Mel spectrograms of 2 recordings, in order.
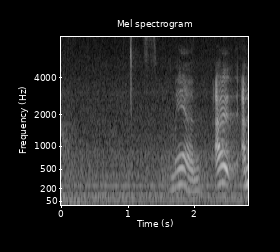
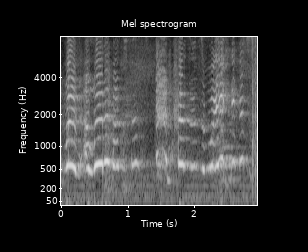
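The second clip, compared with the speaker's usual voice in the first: higher, louder, through laughter; laughing; 7 dB louder than usual. Real, not acted. Host laughing while defending Atlanta. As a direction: say it while still cracking up.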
